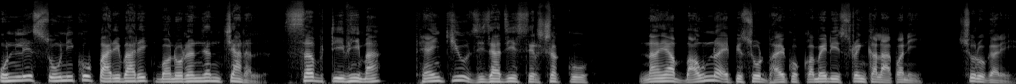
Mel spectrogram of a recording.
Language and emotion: Nepali, neutral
